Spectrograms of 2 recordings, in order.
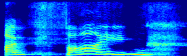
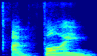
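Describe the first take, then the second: First: It is said in a thrilled, delighted tone. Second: It is said in an unhappy, unenthusiastic tone.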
